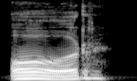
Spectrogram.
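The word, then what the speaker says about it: אור: De hecho, la palabra en hebreo para hablar de or, piel, Ujú, se pronuncia igual que hablar de or, luz.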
